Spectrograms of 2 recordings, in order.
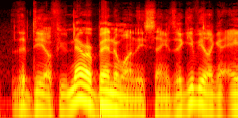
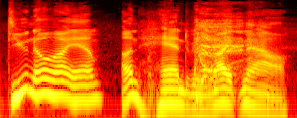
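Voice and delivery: hammy stage actor; 3 semitones higher, 4 dB louder than usual. Pretend. Pompous baron detained at airport.

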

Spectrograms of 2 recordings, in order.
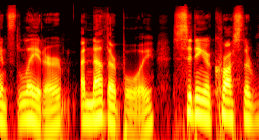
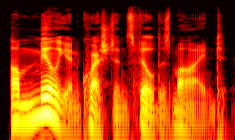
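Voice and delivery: plain reading voice

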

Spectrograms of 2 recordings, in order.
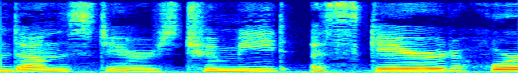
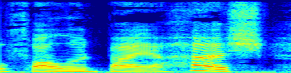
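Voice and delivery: ordinary delivery

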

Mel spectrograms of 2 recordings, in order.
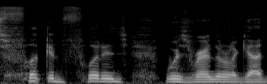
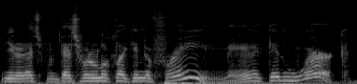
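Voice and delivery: ordinary talk

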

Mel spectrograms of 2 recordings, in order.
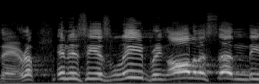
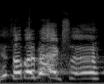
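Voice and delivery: loud, higher panicked answer; panicked recruit; 4 semitones higher, 11 dB louder than usual. Retold or imitated. Recruit with a bee on his back, loud panicked answer. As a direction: blurt it out in alarm.

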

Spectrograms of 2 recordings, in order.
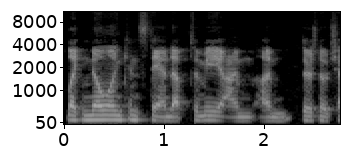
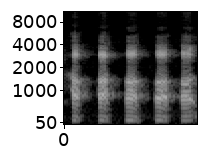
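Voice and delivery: evil chuckle, loud ha ha ha; anime villain laugh; 5 dB louder than usual. Retold or imitated. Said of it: "like, evil, like, anime villain laugh".

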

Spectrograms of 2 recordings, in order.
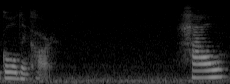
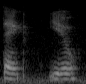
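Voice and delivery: metallic voice; 3 semitones lower than usual. A narrator's reading. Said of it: "a metallic voice behind me".

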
